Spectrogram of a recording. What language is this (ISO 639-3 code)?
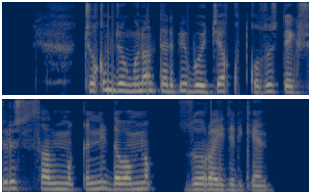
uig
